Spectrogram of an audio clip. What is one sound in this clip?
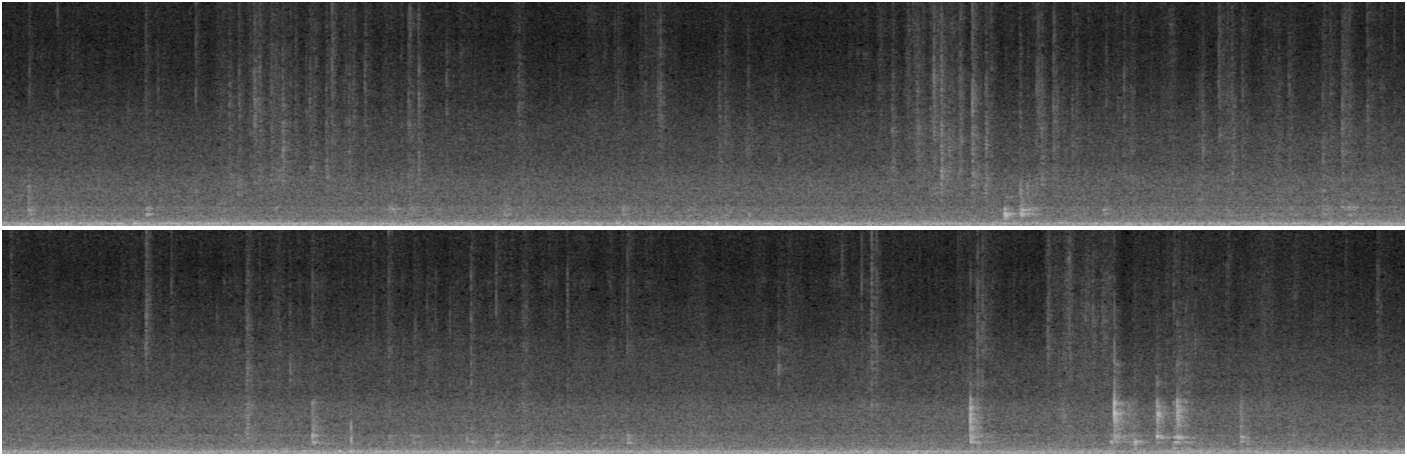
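Puppies' claws patter and scrape on a hard floor.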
